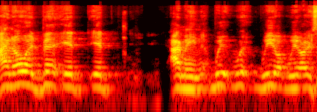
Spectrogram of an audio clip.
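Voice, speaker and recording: A man with a Midwestern US accent, at a moderate pace. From Indiana. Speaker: fishing podcast co-host. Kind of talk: casual chat.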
